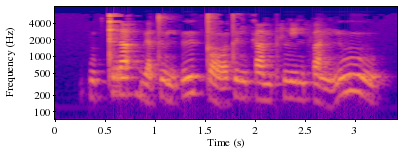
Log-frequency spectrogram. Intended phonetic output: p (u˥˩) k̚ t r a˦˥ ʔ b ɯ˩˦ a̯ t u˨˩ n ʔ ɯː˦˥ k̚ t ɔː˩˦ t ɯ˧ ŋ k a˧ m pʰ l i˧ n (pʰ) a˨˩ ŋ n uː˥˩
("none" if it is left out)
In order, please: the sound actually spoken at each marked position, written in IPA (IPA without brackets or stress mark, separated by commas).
u˨˩, f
